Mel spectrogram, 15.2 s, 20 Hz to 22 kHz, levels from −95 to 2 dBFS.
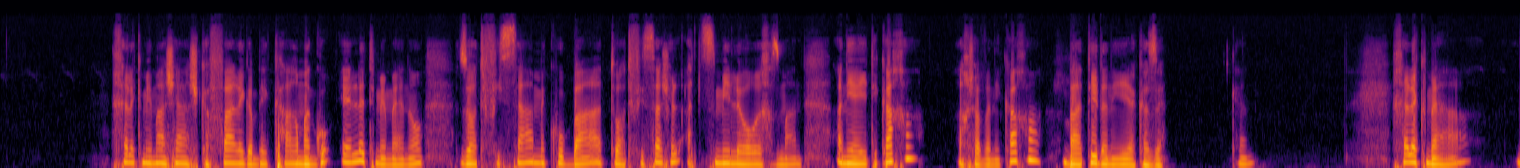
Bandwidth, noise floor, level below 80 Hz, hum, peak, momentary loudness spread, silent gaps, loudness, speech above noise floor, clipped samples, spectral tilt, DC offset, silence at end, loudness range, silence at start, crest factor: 12.5 kHz; -72 dBFS; -42 dBFS; none; -8 dBFS; 11 LU; none; -23 LUFS; 50 dB; under 0.1%; -6.5 dB/octave; under 0.1%; 0 s; 4 LU; 1.15 s; 14 dB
